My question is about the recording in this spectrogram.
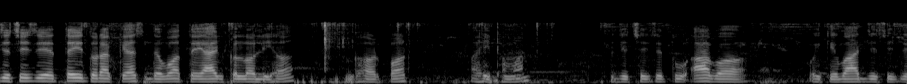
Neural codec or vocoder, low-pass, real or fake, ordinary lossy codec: codec, 16 kHz, 16 kbps, FreqCodec, larger model; 7.2 kHz; fake; none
